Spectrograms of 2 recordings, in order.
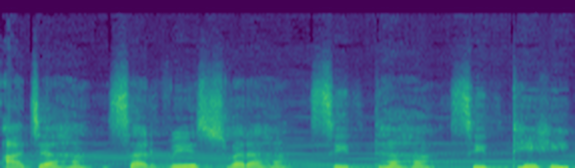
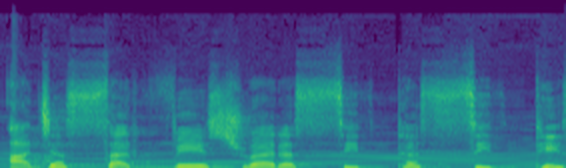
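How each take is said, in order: First: Each name is separate, ending in a breathy h. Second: The names run together without final h sounds. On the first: "విడదీసి పలుకుతున్నప్పుడు ... ఇలా విసర్గలతో పలికాం" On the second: "ఆ విసర్గలు లేకుండా ... ఇలా పలికితే వినడానికి బాగుంటుంది"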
